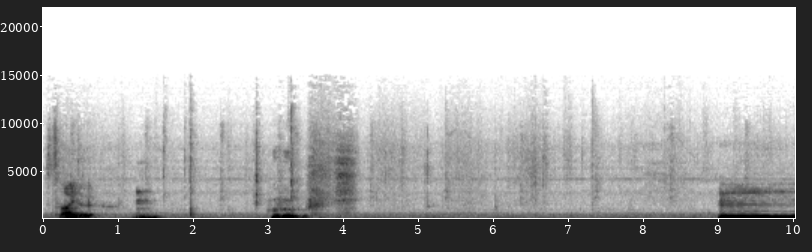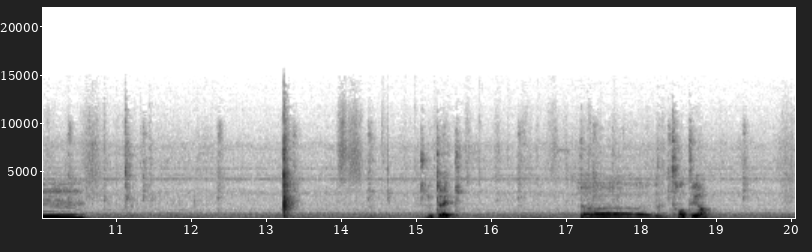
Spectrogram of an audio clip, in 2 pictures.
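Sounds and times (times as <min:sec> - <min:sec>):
person humming: 0:09.0 - 0:10.8.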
